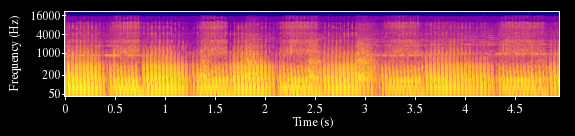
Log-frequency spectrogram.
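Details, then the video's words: Sleeping cat snoring: low, rumbling pulses in a steady rhythm, a little over one a second, with no other clear sounds. "cute cat sleeping snoring"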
